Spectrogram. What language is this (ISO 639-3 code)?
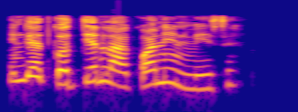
kln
